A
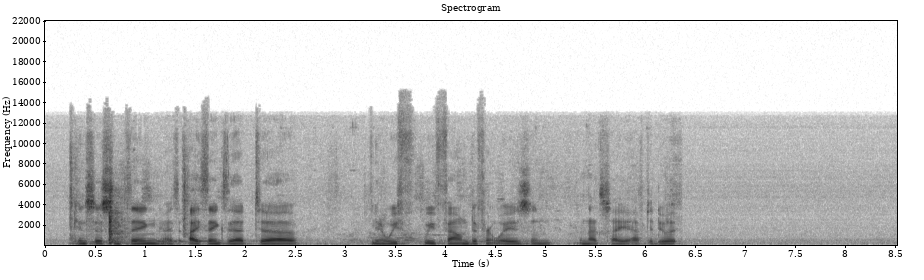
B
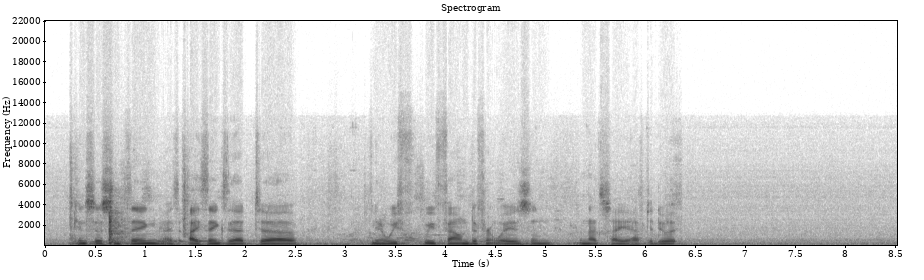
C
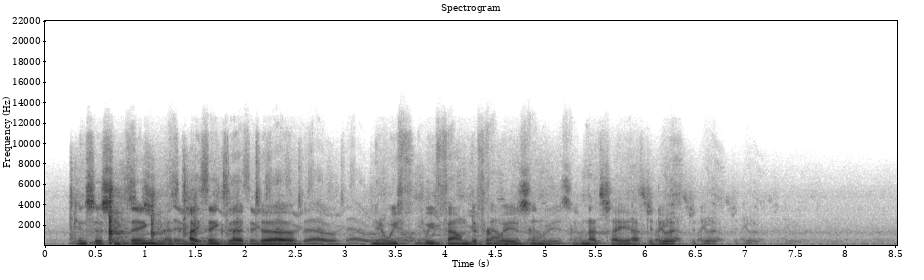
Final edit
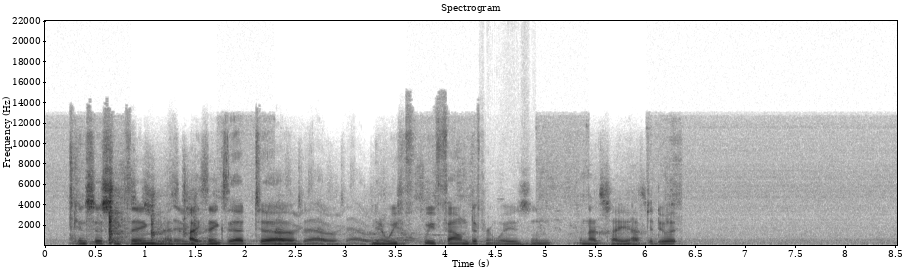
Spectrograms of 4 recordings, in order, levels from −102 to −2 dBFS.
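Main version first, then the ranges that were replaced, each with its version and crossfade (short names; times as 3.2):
A
0.86–1.72 from C
2.3–3.61 from C
4.34–4.91 from B
5.44–6.01 from C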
